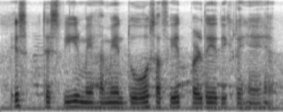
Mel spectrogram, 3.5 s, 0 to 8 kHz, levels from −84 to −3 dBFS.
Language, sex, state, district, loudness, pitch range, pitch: Hindi, male, Assam, Kamrup Metropolitan, -17 LUFS, 125-135 Hz, 130 Hz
